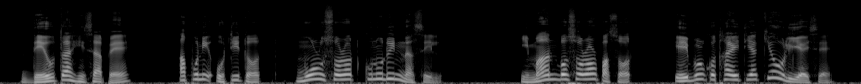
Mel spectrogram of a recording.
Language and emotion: Assamese, surprised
